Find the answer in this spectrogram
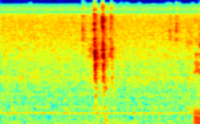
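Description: Computer keyboard keys being pressed, a quick pair of clicks about a second in, over a faint steady hum.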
